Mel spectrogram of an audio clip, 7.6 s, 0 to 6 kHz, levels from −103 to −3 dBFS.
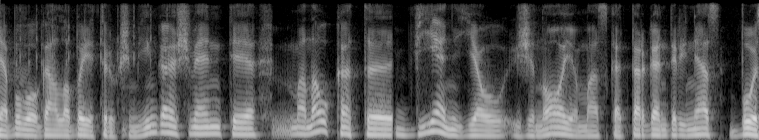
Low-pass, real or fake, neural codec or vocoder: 5.4 kHz; real; none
